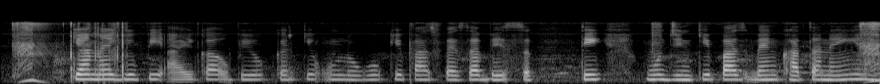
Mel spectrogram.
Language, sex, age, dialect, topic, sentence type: Hindi, female, 18-24, Hindustani Malvi Khadi Boli, banking, question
